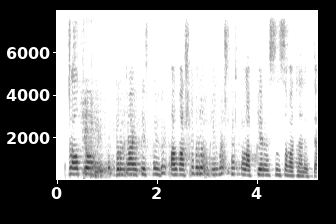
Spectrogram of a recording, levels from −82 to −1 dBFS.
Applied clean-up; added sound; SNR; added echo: neural mask model DeepFilterNet 3.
